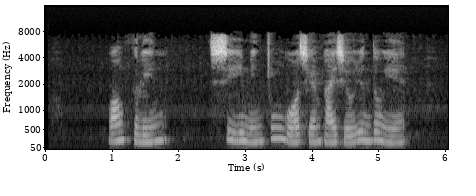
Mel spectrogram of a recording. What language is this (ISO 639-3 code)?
zho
